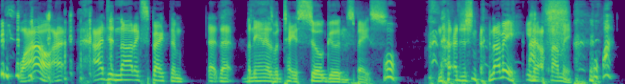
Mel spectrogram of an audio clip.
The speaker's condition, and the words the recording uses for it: No condition.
